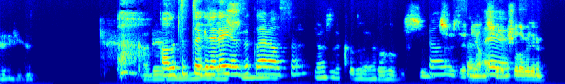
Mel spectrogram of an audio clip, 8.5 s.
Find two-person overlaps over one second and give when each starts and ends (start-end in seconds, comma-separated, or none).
2.4-4.2, 6.4-7.9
